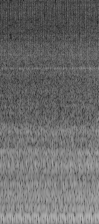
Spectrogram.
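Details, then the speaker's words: VW Gol idling: a shaking, lumpy, stumbling thrum. Oil light flashes when warm. Owner suspects a clogged oil pickup strainer starving camshaft lubrication and plans to strip the oil pump and use proper oil. Rough idle. "E então, olha, tá tremendo bastante, olha. Bastante mesmo."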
